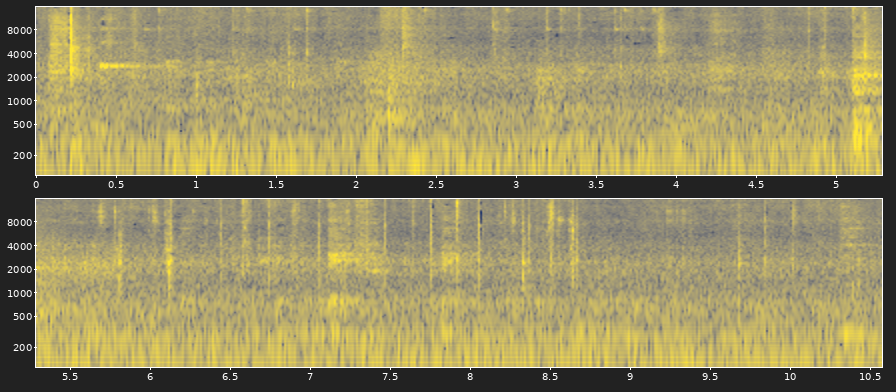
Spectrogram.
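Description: Quiet room tone with a steady low hum, and a few faint clicks of a micropipette and plastic microwell being handled on the bench: one at the start, one about two seconds in and one about five seconds in.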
